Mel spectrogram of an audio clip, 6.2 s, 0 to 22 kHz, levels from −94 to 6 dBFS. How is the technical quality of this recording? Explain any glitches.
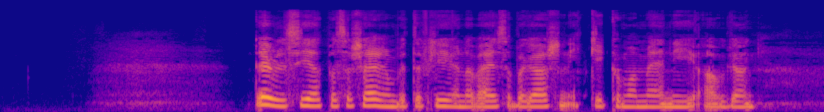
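The recording has plainly audible compression damage throughout. It was likely encoded with HE-AAC at a low bitrate, consistent with about 24 kbps. The codec keeps only the lower spectrum and synthesizes the treble from copied bands, so there is nothing above 14.9 kHz, and s sounds come out gritty and metallic.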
